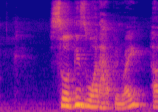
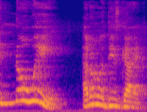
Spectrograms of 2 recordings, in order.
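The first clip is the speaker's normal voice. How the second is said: high, loud no way; shocked denial; 5 semitones higher, 5 dB louder, slower than usual. Retold or imitated. Told bank statements were found, shocked denial. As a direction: protest in disbelief.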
